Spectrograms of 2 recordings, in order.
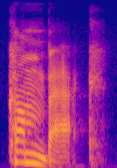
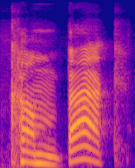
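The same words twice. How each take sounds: First: "COME back" as one noun, first syllable stressed. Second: "come BACK" as two words, back stressed. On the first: Teacher showing the phrasal noun form, stress on COME. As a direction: hit "come" and let "back" fall away. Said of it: "when we use it as a noun". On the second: Teacher showing the phrasal verb form, stress on BACK. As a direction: separate the words and land on "back". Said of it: "where the phrasal verb is come back". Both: Shown as a demonstration.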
